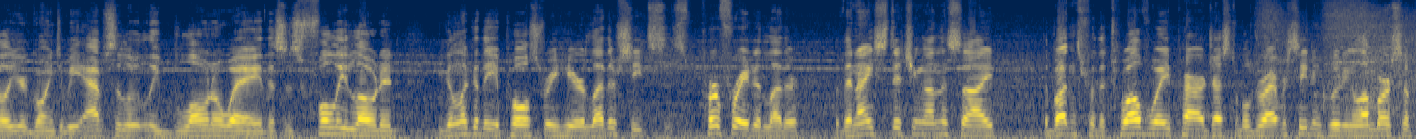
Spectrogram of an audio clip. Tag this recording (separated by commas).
Speech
